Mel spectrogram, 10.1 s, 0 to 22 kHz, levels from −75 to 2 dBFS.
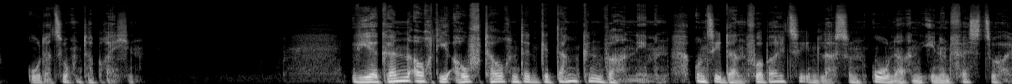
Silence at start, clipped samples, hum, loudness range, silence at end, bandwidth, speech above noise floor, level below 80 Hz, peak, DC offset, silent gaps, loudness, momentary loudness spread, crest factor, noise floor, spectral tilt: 0.3 s; under 0.1%; none; 9 LU; 0 s; 19 kHz; 51 dB; -40 dBFS; -2 dBFS; under 0.1%; none; -20 LUFS; 14 LU; 18 dB; -71 dBFS; -6 dB/octave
